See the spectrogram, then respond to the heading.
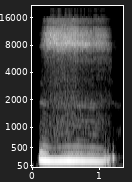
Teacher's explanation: Make a buzzing bee sound. Zzz. You should feel a strong buzzing vibration against your palm. That is the voice.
